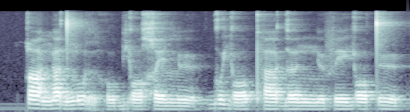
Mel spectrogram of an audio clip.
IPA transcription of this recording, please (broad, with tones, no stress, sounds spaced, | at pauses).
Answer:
q a˥˧ ŋ a˥˧ d ŋ o˥˧ r h o˩˧ b j ɔ˩˧ χ e˧ lː ʏ˧˩ | ɡ ʊ˥˧ j ɔ˩˧ pʰ a˧ ɡ ɜ˧ nː ʏ˧˩ f e˧ j ɔ˧ t̪ ʏ˥˧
